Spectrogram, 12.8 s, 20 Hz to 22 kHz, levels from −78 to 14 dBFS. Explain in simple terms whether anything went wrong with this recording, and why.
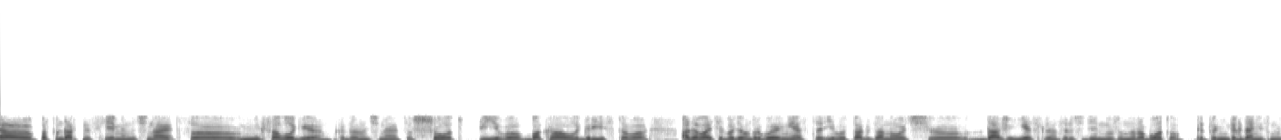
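G.729 codec, throughout the whole recording: the speech was squeezed through a low-rate phone codec that rebuilds the voice from a simple model of the throat and mouth. Everything above 4 kHz is gone, so the voice sounds muffled, slightly rough and a little synthetic.

VoIP packet loss concealed by the speech codec, from 1.67 to 1.74 s: about 30 ms of audio never arrived, so the decoder guessed by stretching the last sound it had and fading it out. That leaves a brief buzzy or noisy smear, and the voice stays weak or distorted just afterwards.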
